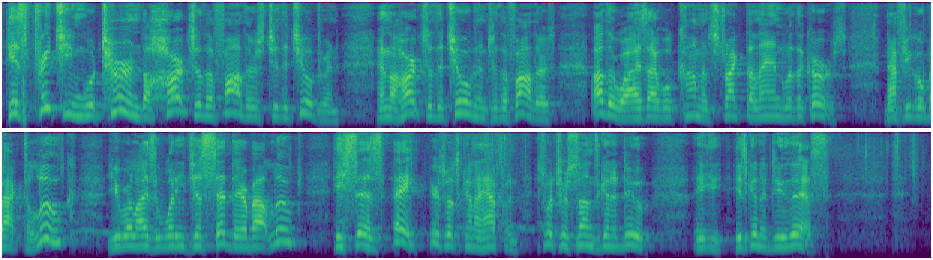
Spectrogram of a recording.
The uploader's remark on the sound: from the Sunday service on December 3, 2023 at Harvest Bible Church in Stockton, CA.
